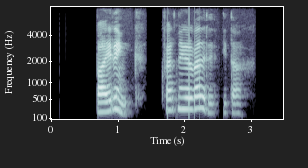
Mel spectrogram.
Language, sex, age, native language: Icelandic, female, 40-49, Icelandic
